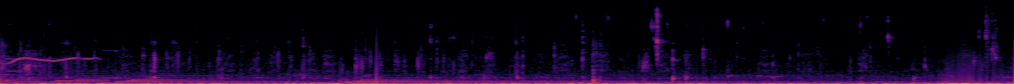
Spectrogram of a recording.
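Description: A person chewing a mouthful of rice and boiled pork hock close to a lapel microphone, with many small wet mouth clicks and smacks.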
